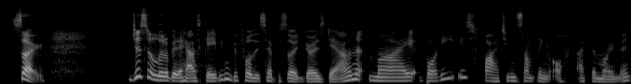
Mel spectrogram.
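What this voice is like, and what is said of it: Raspy, hoarse voice. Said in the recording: “my throat is very raspy. So, if I start to lose my voice”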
